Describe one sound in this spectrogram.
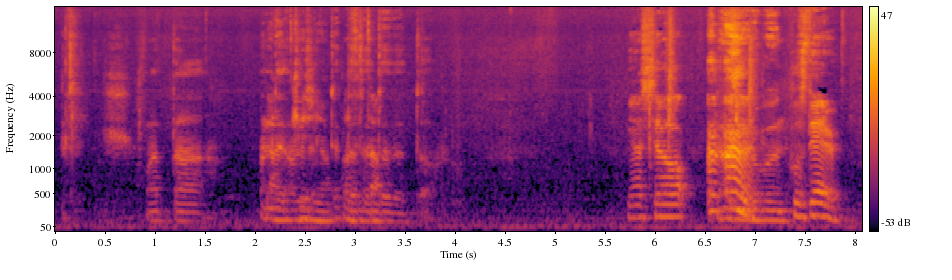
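Another young man speaks with animation close to a microphone.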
